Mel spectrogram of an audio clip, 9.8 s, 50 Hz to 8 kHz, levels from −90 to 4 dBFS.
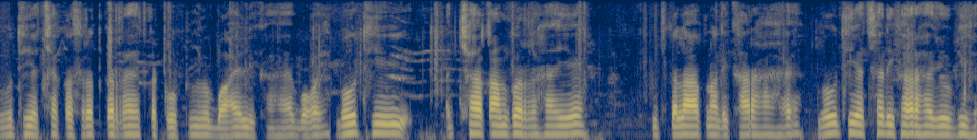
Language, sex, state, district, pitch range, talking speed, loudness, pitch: Hindi, male, Chhattisgarh, Balrampur, 130-145 Hz, 225 wpm, -23 LUFS, 135 Hz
